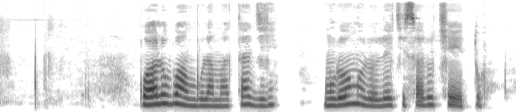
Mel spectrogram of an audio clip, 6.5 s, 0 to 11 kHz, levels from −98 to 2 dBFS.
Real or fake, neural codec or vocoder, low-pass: real; none; 9.9 kHz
